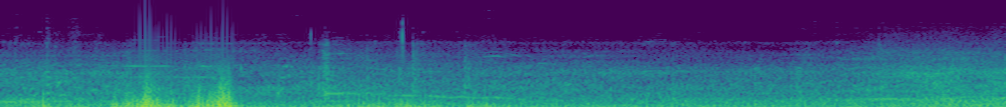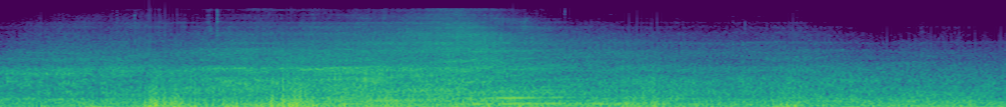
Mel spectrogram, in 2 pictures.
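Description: City street traffic at a junction, with a vehicle passing close by: its noise builds from about six seconds in, peaks around ten to eleven seconds, and fades away. There is low wind rumble on the microphone throughout, with a few heavy low thumps near the start.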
